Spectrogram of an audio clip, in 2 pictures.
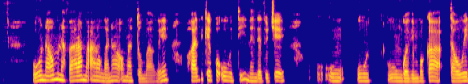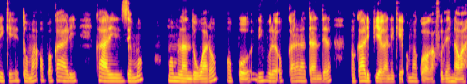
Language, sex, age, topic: Oshiwambo, male, 18-24, agriculture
